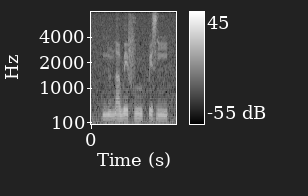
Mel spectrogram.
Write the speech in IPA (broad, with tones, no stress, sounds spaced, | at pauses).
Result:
ɲ ũ˨ n a˦ w e˦ f uː˦ k͡p ɪ˦ z ĩ˦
